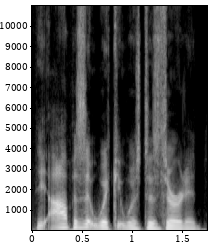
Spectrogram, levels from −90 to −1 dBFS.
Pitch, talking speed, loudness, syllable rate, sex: 125 Hz, 170 wpm, -17 LUFS, 6.6 syllables/s, male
